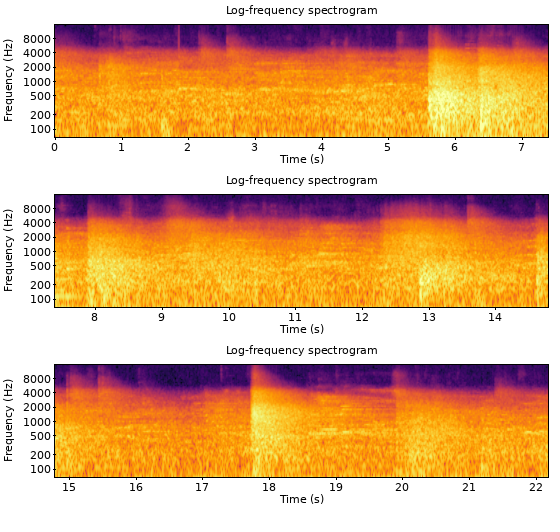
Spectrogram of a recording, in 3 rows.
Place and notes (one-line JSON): {"title": "Hohestr., Passage", "date": "2008-12-31 23:45:00", "description": "31.12.2008 23:45 Silvester", "latitude": "50.94", "longitude": "6.96", "altitude": "67", "timezone": "Europe/Berlin"}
